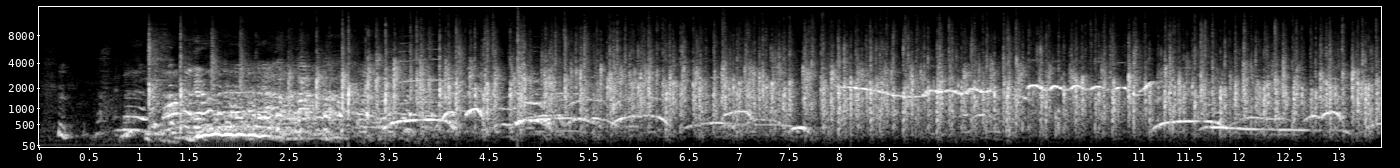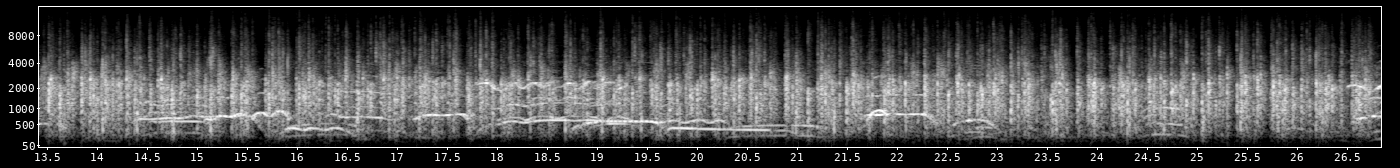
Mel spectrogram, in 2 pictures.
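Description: An accordion plays a lively folk tune.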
